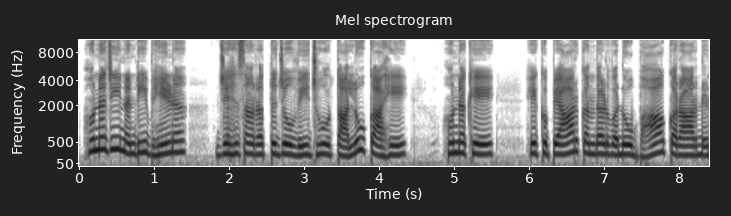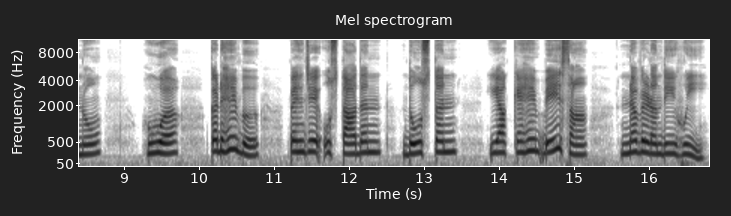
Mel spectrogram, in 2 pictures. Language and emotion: Sindhi, neutral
